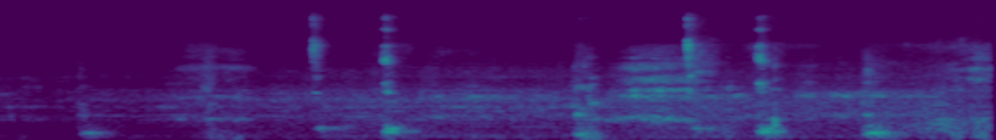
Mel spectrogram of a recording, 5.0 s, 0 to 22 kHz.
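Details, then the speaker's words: 1965 Ford Thunderbird, heard in the trunk after reinstalling the tail light sequencer: sharp, uneven tick-clunk sounds about every half second. An old-style flasher is suspected, not confirmed; one inboard light is not operating. "can you guys hear the tick Tonk you ready tick Tonk and that's it we got worry noises happening back there tick Tonk tick"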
